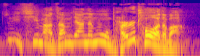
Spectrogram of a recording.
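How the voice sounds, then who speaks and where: A man's voice: big pitch swings, racing, mellow. A man voicing a greedy, scolding old fisherman's wife while retelling a fairy tale in a sermon. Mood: angry scolding. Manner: scolding, indignant rising pitch.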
